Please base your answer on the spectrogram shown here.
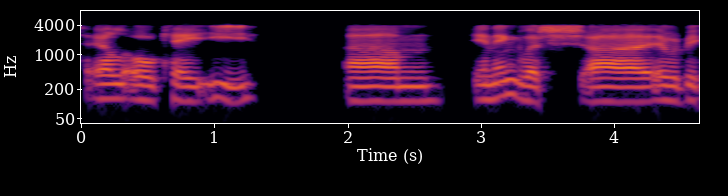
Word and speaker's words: Loke: that's like the nordic loke but um because it's spelt l-o-k-e in english it would be confusing it'd be loc because in scan in scandinavian you pronounce the e yeah because you have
